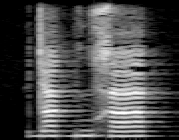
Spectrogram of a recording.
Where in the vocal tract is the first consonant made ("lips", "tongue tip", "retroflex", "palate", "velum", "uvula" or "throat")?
tongue tip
